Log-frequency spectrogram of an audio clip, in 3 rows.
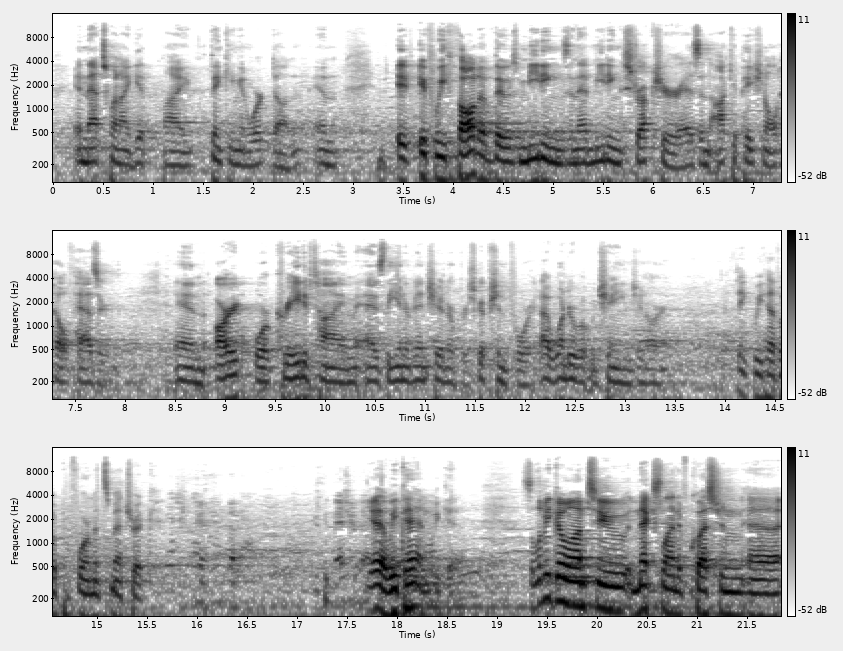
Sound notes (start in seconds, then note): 15.7 panelists laughing; 15.8 audience laughing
